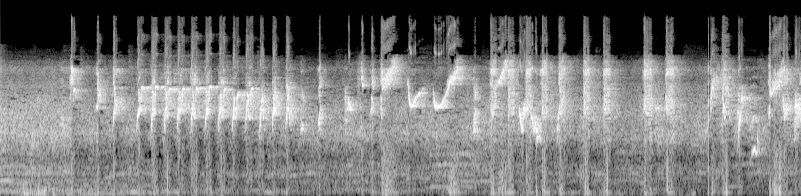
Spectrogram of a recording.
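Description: Bali myna singing: from about a second in, a fast run of sharp clicks and chattering whistles, with a string of quick repeated notes and several rising and falling whistled glides.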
